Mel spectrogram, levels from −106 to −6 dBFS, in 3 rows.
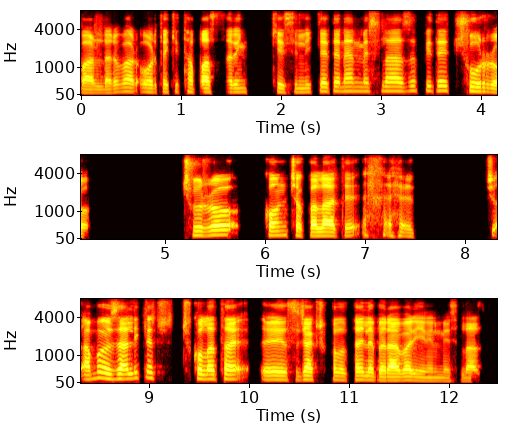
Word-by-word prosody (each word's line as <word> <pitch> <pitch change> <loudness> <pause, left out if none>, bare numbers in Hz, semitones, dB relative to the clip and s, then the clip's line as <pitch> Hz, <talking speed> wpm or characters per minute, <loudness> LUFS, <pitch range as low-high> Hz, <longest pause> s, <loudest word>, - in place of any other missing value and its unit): barları 110 +3 -1
var. 140 -1 -2
Oradaki 130 0 -4
tapasların 130 0 0 0.2
kesinlikle 130 +3 -3
denenmesi 155 0 -2
lazım. 155 +1 -2
Bir 165 - -6
de 170 0 0
Churro. 145 -8 -2 1.0
Churro 160 +3 +3 0.4
con 150 +1 +1
chocolate. 135 -1 +4 0.4
Evet. - - -6 0.7
Ç - - +3
ama 185 +6 +2
özellikle 175 +4 +3 0.3
çikolata, 160 -1 +3 0.2
eee, 140 0 +3
sıcak 135 +1 +2
çikolatayla 135 0 +1
beraber 120 +1 +5
yenilmesi 105 -3 -5
lazım. 100 -1 -3
140 Hz, 115 wpm, -26 LUFS, 130-155 Hz, 1.0 s, beraber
